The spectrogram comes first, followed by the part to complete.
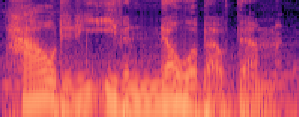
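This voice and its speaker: Man as a very deep, weary police commissioner. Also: sing-song, moderate pace, darkish tone, soft background music. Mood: worried. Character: weary, guarded older male police commissioner. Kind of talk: fan dub voice acting for a comic.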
